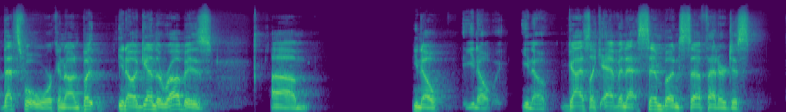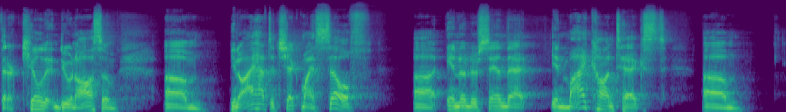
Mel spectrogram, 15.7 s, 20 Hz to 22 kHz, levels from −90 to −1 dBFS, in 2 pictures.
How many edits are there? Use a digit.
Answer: 1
